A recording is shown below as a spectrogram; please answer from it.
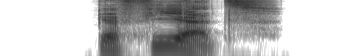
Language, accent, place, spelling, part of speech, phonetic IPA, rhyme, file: German, Germany, Berlin, Gevierts, noun, [ɡəˈfiːɐ̯t͡s], -iːɐ̯t͡s, De-Gevierts.ogg
- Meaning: genitive singular of Geviert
